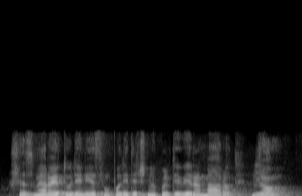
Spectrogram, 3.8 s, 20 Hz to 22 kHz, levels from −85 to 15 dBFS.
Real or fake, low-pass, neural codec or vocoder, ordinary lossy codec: fake; 7.2 kHz; codec, 16 kHz, 2 kbps, X-Codec, HuBERT features, trained on balanced general audio; none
